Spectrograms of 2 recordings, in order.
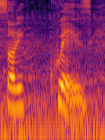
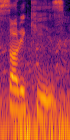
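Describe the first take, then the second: First: The second part sounds like 'quiz'. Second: The second part sounds like 'keys'. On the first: The speaker calls it wrong. "you can say sorry quiz, but no" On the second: The speaker calls it right. "it's sorry keys"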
